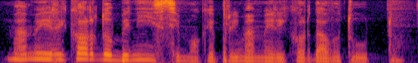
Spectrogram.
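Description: A woman's voice: on the low side, expressive, quick pace, creaky, dark tone, husky, no echo, full character voice. An actress playing a confused, forgetful mother in a radio theatre monologue, exhausted, bitter and pleading, speaking in repetitive fragments. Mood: bitter, rambling. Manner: fragmented, repetitive, swearing, swinging from whispers to outbursts.

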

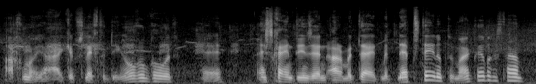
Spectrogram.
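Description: A man's voice: fairly low pitch, very animated, fast, a bit bright. A man playing an ingratiating, hesitant schemer with flowery manners in a radio play. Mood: sly, evasive. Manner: wheedling, hesitant, flowery politeness. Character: smooth-talking male schemer, ingratiating old acquaintance, swindling petitioner. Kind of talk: Dutch radio play acting. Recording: noisy outdoor sound-effects ambience, horse clip-clop.

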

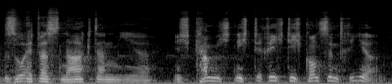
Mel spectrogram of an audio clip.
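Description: An actor playing a fragile, fretful client in a German-language radio play, brittle, fussy and self-pitying. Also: male voice, mid-range voice, lively intonation, moderate pace, a bit bright, faint music behind, natural voice. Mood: peevish, self-pitying. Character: fragile, fretful male client, pill-dependent house owner.

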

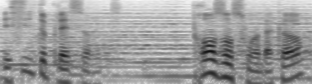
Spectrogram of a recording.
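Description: A man playing a gruff, dutiful police officer and put-upon younger brother in a period French audio drama, with a curt, commanding way of talking. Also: medium pitch, sing-song, unhurried, darkish tone. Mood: exasperated, stern. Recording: long reverb, music under the voice.

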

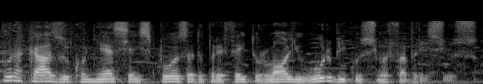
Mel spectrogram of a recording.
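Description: An actor playing an insinuating, gossiping former servant of ancient Rome in a radio drama. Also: male voice, medium pitch, moderate pace, a little mellow, close to an everyday voice. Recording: dull lo-fi radio drama audio. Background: music.

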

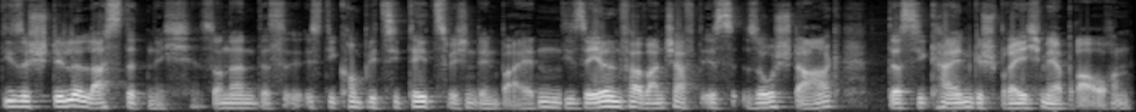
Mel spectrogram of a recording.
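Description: A man giving reflective literary commentary, deliberate and pausing between phrases. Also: low-pitched, steady tone, gravelly.

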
